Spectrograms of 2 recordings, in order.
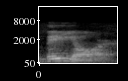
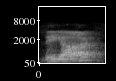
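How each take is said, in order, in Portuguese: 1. Ela é dita como duas palavras completas e separadas. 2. Ela é dita como duas palavras completas e separadas.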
